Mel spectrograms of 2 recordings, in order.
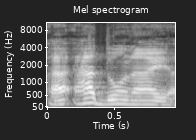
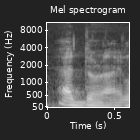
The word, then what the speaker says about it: Adonai: All right, Adonai, I think your best pronunciation for the D is to take a TH sound and make it sound like a D. The Adonai, like it's not TH but DH, Adonai.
